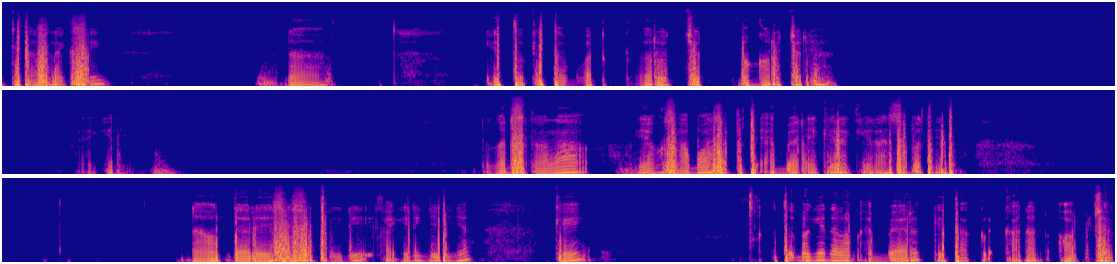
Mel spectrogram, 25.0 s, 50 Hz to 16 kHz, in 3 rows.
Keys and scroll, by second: 20.0 alt+Tab.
